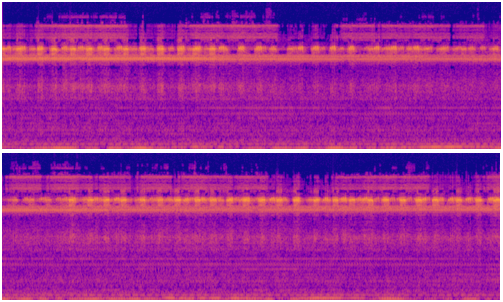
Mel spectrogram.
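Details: Background insect chorus from a study recording: high, evenly pulsed chirps run throughout, partly overlaid by louder low rumbling and hum that ebbs and swells.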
